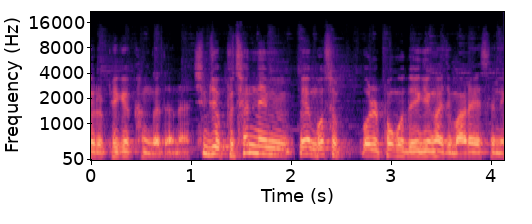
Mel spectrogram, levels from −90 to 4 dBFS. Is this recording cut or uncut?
cut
